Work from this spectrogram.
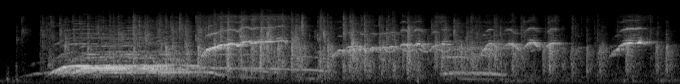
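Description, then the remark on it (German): A live audience of fans erupts on a count of three in loud cheering and clapping for several seconds, with whoops and high shouts rising over steady applause before it fades slightly and flares again. “Mal ganz kurz bitten, die sogenannten Hörnchen, denn unser Podcast heißt Lass hören, richtig auszuflippen auf drei.”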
